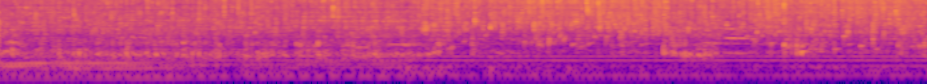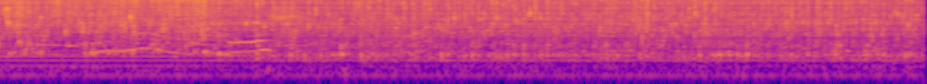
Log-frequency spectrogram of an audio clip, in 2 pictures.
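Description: Water pouring from a filter return pipe and splashing steadily into a pond.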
